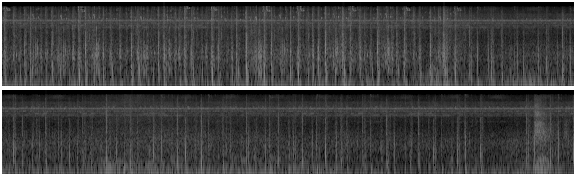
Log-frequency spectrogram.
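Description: Horse hooves clop steadily on a stone path.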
